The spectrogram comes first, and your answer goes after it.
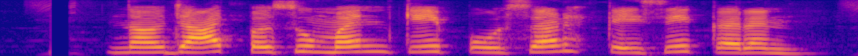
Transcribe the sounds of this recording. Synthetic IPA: nɐʋd͡ʒaːt̪̚pɐsumənkepoːsəɽkɛːɪsekɐɾən

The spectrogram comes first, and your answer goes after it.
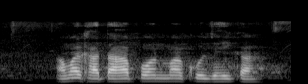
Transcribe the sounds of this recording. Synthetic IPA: ɦəməɾkʰaːt̪aɦapʰoːnmãkʰuld͡ʒəɦikaː

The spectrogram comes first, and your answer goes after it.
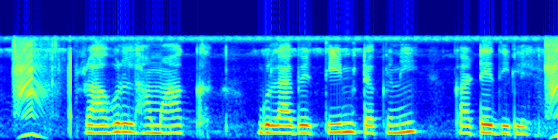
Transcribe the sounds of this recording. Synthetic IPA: ɾaɦulɦəmak | ɡulabet̪iːnʈəkni | kaʈed̪ile

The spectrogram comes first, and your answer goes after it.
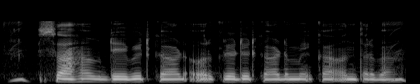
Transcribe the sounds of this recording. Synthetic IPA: saːɦəbɖeːbɪʈkaːɾɖɔ̰ːɾkɾeːɖɪʈkaːɾɖmẽkaʔə̰̃nt̪əɾbʱaː

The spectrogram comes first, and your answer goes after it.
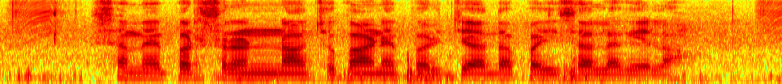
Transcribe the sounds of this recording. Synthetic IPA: səməpəɾsɾənːat͡ʃʊkaːɽ̃epɐɾzjaːd̪apəɪsalɐɡeːlaː

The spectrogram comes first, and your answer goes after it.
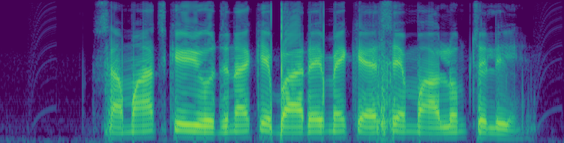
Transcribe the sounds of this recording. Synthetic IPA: sɐmaːd͡ʒkejoːd͡ʒnakebaːɾemẽkɛːsemaːluːmt͡ʃɐliː

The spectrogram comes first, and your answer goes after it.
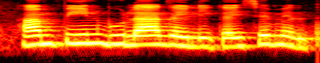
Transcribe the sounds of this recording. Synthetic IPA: həmpinbʱulaɡəɪlikəɪsemilt̪

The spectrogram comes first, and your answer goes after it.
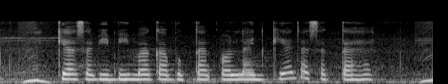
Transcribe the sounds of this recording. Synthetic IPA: kjaːsɐbʱibiːmakabʱʊɡt̪aːnɔːnlaːɪnkijad͡ʒaːsɐk̚t̪aɦɛː

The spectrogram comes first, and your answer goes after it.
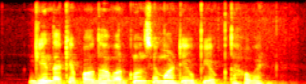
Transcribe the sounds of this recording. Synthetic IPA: ɡẽːnd̪akepɔːd̪ʱabəɾkõnsemaːʈiʊpjoːɡ̚t̪aɦoʋe

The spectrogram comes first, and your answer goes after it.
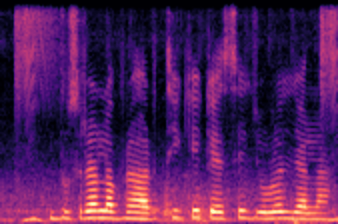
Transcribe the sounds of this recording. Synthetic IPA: d̪uːsɾaləbʱɾaɾt̪ʰikekɛːsed͡ʒoːɽəld͡ʒaːlaː

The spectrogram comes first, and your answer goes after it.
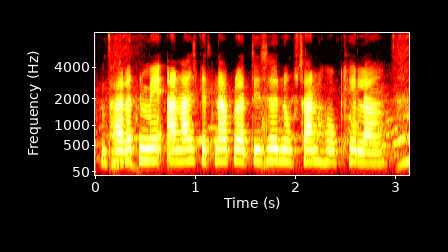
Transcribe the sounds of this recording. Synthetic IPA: bʱaːɾət̪mẽʔɐnaːd͡ʒkɪt̪napɾət̪ɪsət̪nʊksaːnɦokʰeːlaː

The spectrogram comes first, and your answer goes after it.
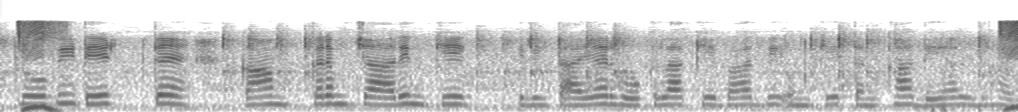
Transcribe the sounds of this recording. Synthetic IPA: pɾoːpiʈeːʈ | ke | kaːmkəɾəmt͡ʃaːɾɪnke | ɾɪʈaːjəɾɦoːklakebaːd̪bʱiʔʊnket̪ənkʰad̪eːəlɡa

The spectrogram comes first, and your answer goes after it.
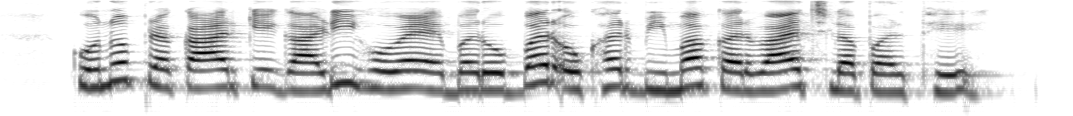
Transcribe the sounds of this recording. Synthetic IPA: koːnopɾɐkaːɾkeɡaːɽiɦoʋebəɾoːbəɾoːkʰəɾbiːmakəɾʋaːet͡ʃləpəɽt̪ʰeː

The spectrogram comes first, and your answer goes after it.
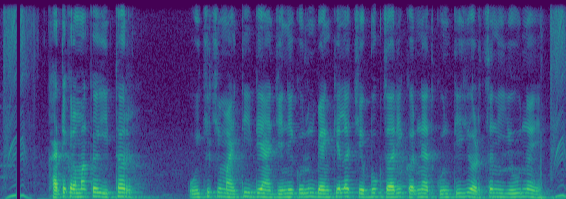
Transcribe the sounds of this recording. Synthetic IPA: kʰat̪jəkɾəmakəit̪ʰəɾ | ujkʰit͡ɕiːmaɦit̪iːd̪jãd͡ʑenekəɾuːnbə̃ŋkelat͡ɕebukd͡zaɾiːkəɾɳjat̪kuɳt̪iɦiːəɽt͡sənjeunəj

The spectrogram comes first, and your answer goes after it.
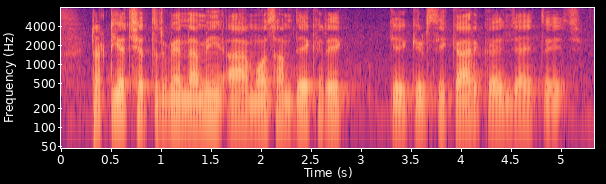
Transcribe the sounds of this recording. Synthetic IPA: ʈəʈːijət͡ʃʰet̪ɾəmenəmiamɔsəmd̪ekʰɾe | kekiɾsikaɾjkənd͡ʒajt̪əjt͡ʃʰ

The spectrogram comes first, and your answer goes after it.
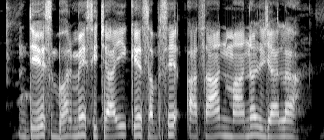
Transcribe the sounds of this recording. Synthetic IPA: d̪eːsbʱəɾmẽsɪt͡ʃaːikesəbseaːsaːnmaːnəld͡ʒjaːlaː

